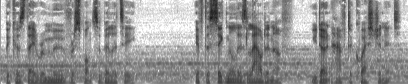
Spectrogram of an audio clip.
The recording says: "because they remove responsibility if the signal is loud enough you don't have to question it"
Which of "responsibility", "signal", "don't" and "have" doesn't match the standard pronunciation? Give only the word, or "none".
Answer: have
